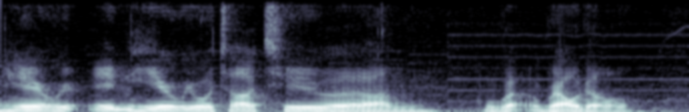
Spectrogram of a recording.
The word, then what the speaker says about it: Reldo: In here we will talk to Reldo. Rhymes with Waldo, but anyway, Reldo.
